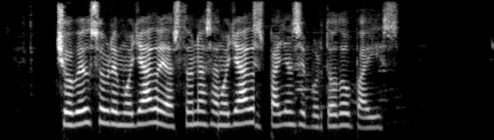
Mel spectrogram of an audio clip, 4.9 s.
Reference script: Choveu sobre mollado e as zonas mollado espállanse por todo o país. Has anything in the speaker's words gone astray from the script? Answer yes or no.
no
